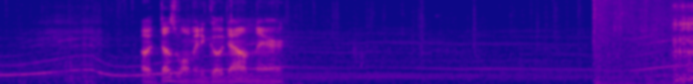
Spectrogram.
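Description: A car engine revs and whines, rising and falling in pitch.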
